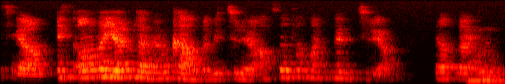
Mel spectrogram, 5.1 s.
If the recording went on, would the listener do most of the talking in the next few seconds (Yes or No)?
Yes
